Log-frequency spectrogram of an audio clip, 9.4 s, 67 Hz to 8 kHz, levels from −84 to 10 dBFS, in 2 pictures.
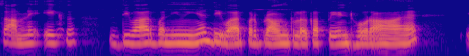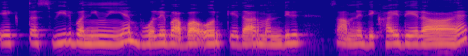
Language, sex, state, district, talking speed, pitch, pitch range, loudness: Hindi, female, Uttarakhand, Tehri Garhwal, 190 wpm, 195 Hz, 185-205 Hz, -26 LUFS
